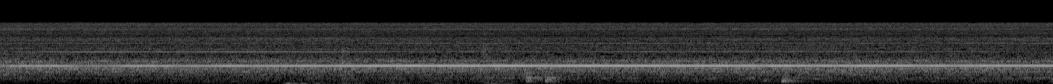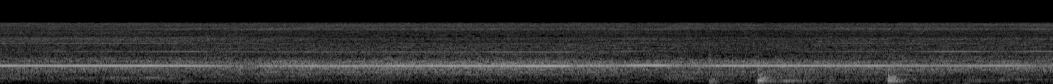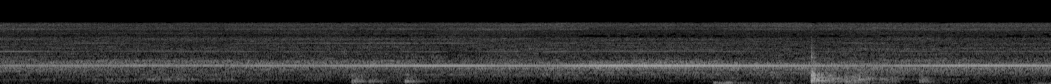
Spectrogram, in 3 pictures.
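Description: Handheld electric hair dryer running steadily, a constant whine over rushing air, with a few light knocks now and then.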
